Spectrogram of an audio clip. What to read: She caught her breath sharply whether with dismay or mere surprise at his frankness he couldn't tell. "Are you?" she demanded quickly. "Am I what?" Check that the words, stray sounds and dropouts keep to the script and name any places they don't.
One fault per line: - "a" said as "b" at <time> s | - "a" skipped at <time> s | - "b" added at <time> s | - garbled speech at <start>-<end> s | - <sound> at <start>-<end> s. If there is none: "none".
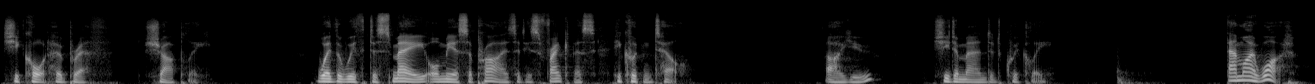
- thud at 11.2-11.7 s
